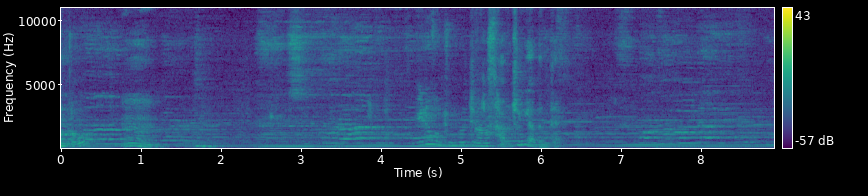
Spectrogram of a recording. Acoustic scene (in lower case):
cafe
